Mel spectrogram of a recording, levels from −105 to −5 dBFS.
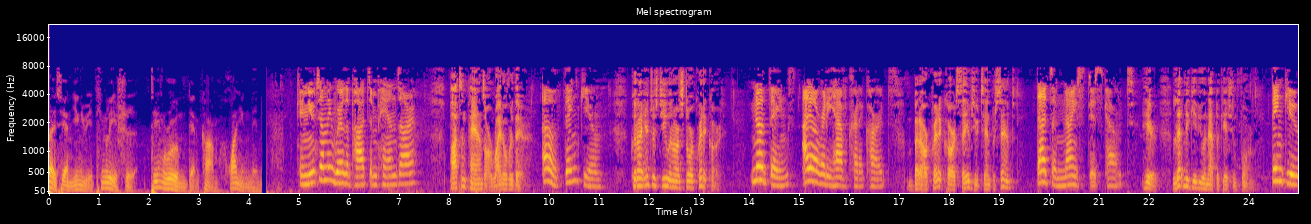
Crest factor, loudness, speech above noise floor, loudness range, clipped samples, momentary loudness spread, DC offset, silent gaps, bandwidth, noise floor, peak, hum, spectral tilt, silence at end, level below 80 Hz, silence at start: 22 dB; -23 LUFS; 32 dB; 6 LU; under 0.1%; 16 LU; under 0.1%; 4.27-4.35 s; 8 kHz; -56 dBFS; -2 dBFS; none; -2 dB/octave; 0 s; -48 dBFS; 0 s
